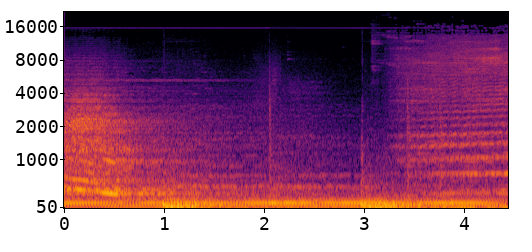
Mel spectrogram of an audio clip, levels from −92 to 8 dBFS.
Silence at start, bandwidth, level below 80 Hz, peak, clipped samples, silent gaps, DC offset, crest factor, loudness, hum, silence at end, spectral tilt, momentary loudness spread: 0 s; 13.5 kHz; -22 dBFS; -2 dBFS; under 0.1%; none; under 0.1%; 14 dB; -18 LUFS; none; 0 s; -7 dB/octave; 5 LU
